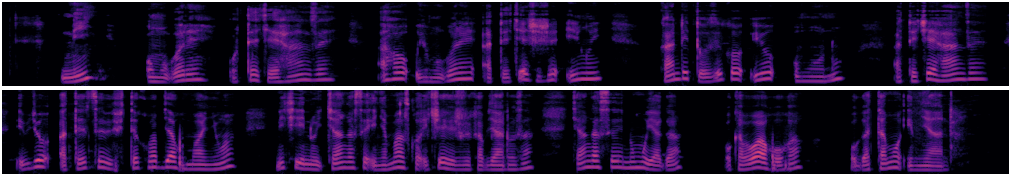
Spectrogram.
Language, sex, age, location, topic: Kinyarwanda, male, 18-24, Kigali, health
